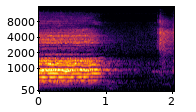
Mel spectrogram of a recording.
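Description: A large choir of girls sings its last held chord in a hall with some echo.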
